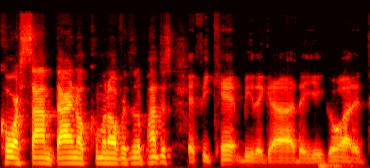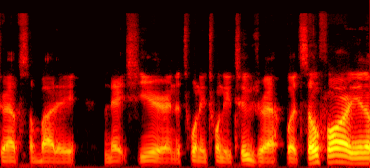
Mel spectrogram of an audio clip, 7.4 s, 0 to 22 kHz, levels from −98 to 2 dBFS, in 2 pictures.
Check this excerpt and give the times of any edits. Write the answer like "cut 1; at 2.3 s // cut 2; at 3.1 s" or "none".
cut 1; at 1.9 s // cut 2; at 4.8 s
